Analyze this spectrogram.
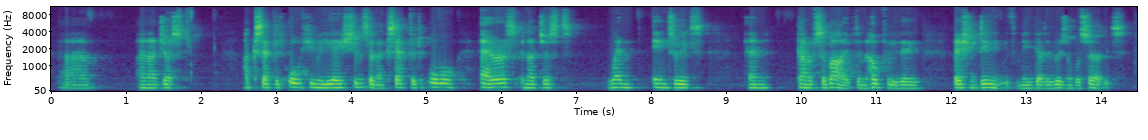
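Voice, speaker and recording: Monotone, flat delivery in a Greek accent, with a dark, mellow tone and long, frequent pauses. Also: man, fairly high pitch for a man, moderate pace. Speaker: GP partner. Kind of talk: interview.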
